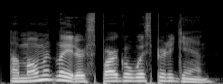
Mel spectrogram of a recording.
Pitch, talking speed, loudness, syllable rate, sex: 150 Hz, 160 wpm, -15 LUFS, 6.0 syllables/s, male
